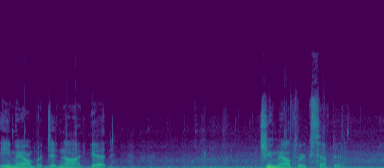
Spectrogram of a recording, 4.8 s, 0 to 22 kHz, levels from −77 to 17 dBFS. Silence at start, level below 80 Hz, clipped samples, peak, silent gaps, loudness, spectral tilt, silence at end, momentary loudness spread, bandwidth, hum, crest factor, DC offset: 0 s; -38 dBFS; under 0.1%; -4 dBFS; none; -23 LUFS; -6 dB/octave; 0 s; 21 LU; 10 kHz; none; 20 dB; under 0.1%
